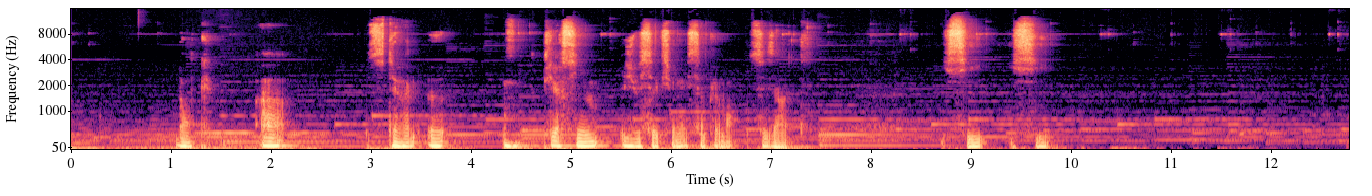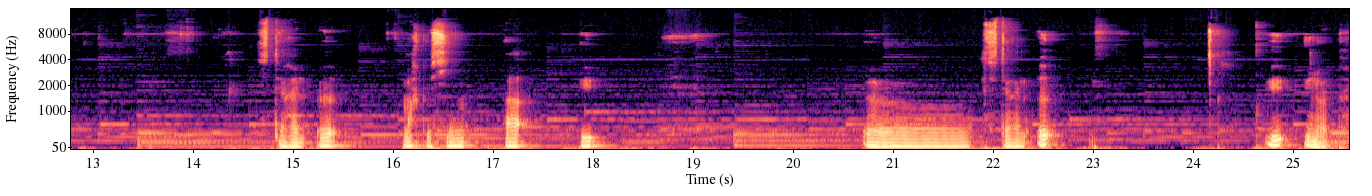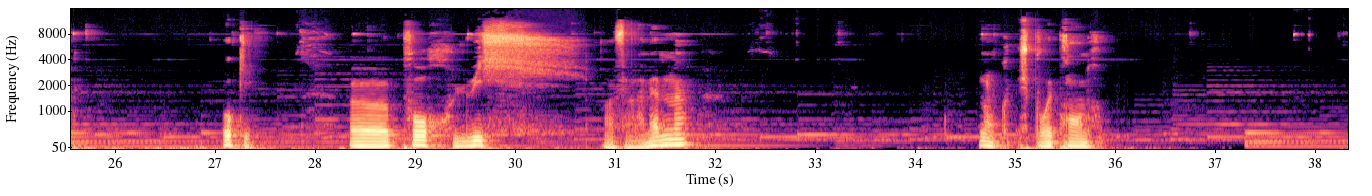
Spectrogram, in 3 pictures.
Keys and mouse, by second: 1.5 a, 3.1 ctrl+e, 5.2 click, 5.2 right click, 5.9-7.3 drag, 7.0 ctrl+middle click, 7.0 ctrl+right click, 8.2 middle click, 9.0 shift+middle click, 10.2 shift+middle click, 10.4-11.4 drag, 11.4 shift+middle click, 11.5 shift+click, 12.5 shift+middle click, 12.7 click, 13.8 shift+middle click, 14.5 ctrl+e, 16.8 a, 17.6 y, 22.0 ctrl+e, 23.4-38.3 drag, 24.5 u, 28.3 middle click, 28.3 right click, 28.6 Tab, 29.4 middle click, 29.4 right click, 33.8 Tab, 34.5 alt+middle click, 34.5 alt+right click, 37.7 alt+shift+middle click, 37.7 alt+shift+right click.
